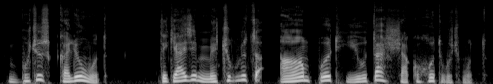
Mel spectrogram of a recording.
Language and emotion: Kashmiri, surprised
